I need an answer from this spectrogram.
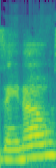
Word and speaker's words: Zaino: I want to start by saying my name is Jess Zaino. So my whole life I've been just say no, just say no, just say no.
